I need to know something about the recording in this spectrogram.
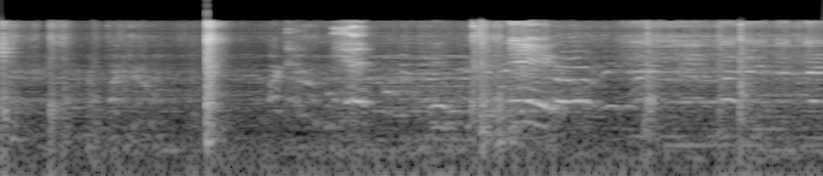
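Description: A tower of large cardboard toy blocks knocked over by a toddler: one sharp knock about a second and a half in as blocks hit the floor, with a few lighter knocks. The toddler squeals and babbles briefly afterwards.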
